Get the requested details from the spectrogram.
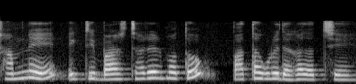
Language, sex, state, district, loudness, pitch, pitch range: Bengali, female, West Bengal, Cooch Behar, -14 LUFS, 265 Hz, 235-280 Hz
